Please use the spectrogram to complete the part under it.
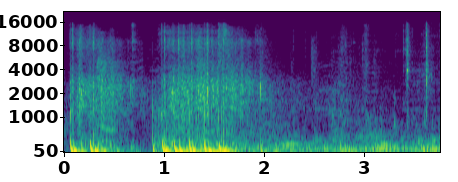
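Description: A suppressed 9mm Uzi with a metal stock fires in the game Marauders, short rapid bursts of muffled shots up close, then fainter scattered shots and thumps.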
